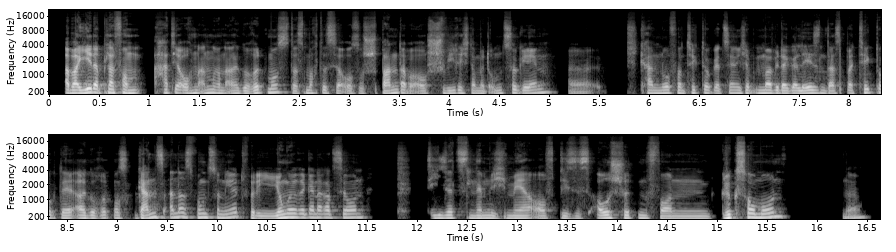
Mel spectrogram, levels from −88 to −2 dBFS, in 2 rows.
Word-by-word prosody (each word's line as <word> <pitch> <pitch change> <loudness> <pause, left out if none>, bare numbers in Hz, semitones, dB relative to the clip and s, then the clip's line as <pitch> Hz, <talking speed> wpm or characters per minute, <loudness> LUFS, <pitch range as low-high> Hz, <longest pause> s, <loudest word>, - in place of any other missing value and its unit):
aber 145 -1 +7
jede 175 +3 +9
Plattform 155 -4 +3
hat 155 -1 -3
ja - - +2
auch 135 - +1
'n 140 - +1
anderen 140 -2 0
Algorithmus. 150 +8 0
Das 120 -2 -6
macht 135 0 -3
es 140 -3 -3
ja 125 - -1
auch - - -4
so 120 - -9
spannend, 130 +7 0
aber 145 - -2
auch 125 - -3
schwierig, 130 +1 -3
damit 125 -2 -4
umzugehen. 145 +5 -3
Äh, 65 +1 -10 0.4
ich - - -14
kann 135 -1 -2
nur 145 +2 +1
von 145 -2 -3
TikTok 145 -1 -4
erzählen, 140 +2 -3
ich 135 - -3
habe 140 - -3
immer 140 0 +3
wieder 130 -1 +3
gelesen, 135 +1 +2
dass 125 +1 -2
bei 135 - -3
TikTok 160 0 -3
der 135 0 0
Algorithmus 135 0 -2
ganz 155 +7 +3
anders 180 +3 -2
funktioniert 175 +1 -1
für 140 - -2
die 120 -1 -2
jungere 175 +6 +4
Generation. 170 +1 -2 0.6
Die 135 +1 -1
setzen 140 0 -1
nämlich 125 -3 0
mehr 125 0 +1
auf 125 - -4
dieses 115 -3 -4
ausschütten 140 -1 0
von 115 -2 -2
Glückshormonen, 175 +6 +3 0.6
ne? 175 +2 -6
140 Hz, 200 wpm, -23 LUFS, 130-160 Hz, 0.6 s, jede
